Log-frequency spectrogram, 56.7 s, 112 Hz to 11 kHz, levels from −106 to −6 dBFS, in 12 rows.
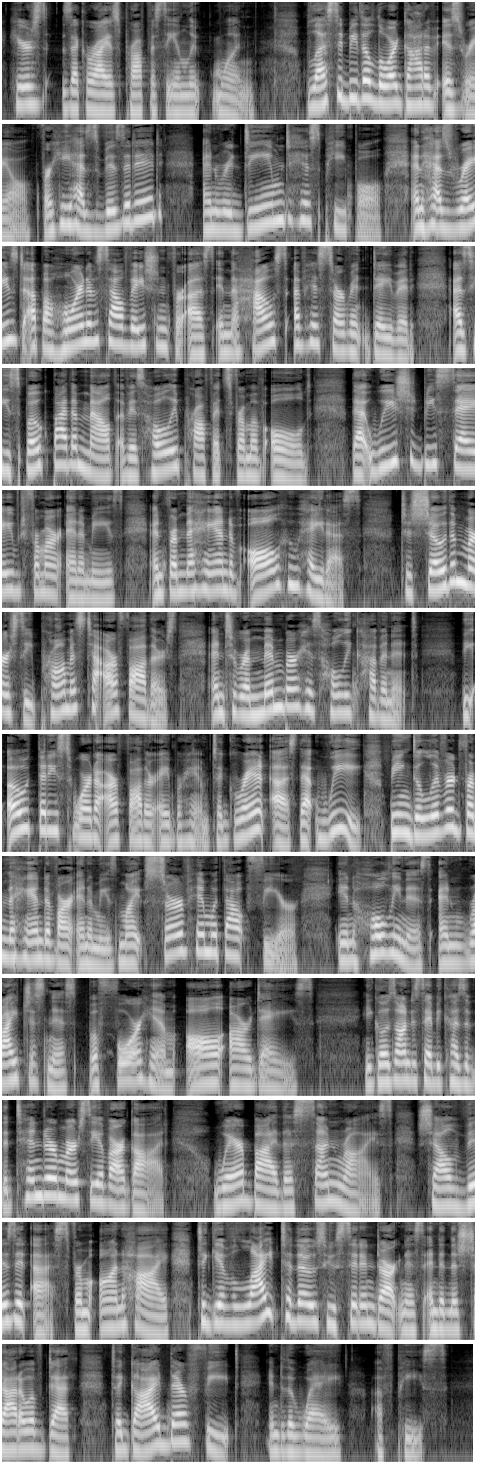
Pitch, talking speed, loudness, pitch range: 200 Hz, 175 wpm, -23 LUFS, 170-230 Hz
